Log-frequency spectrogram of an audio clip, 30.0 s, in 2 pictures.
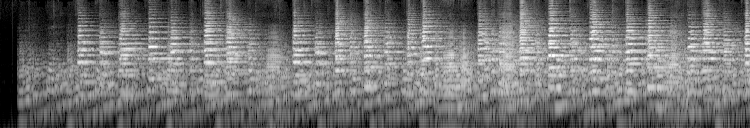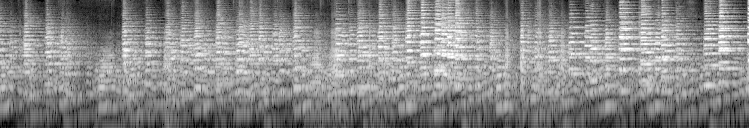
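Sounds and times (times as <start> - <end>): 
brass quintet playing fast and lively: 0.4 - 29.9.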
